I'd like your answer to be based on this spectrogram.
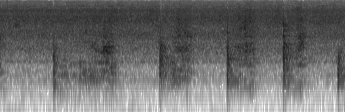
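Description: Garlic, ginger, chopped tomato, carrot and parsnip being stirred in a pot, with four distinct scraping strokes at a steady pace, each followed by a soft sizzle, close and moderately quiet.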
